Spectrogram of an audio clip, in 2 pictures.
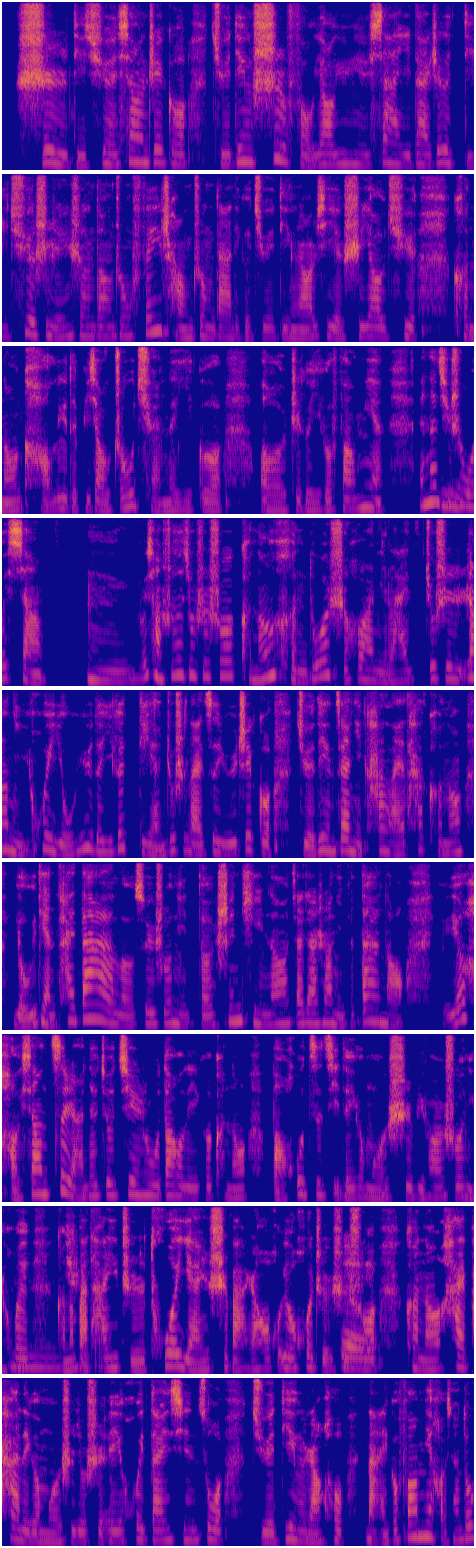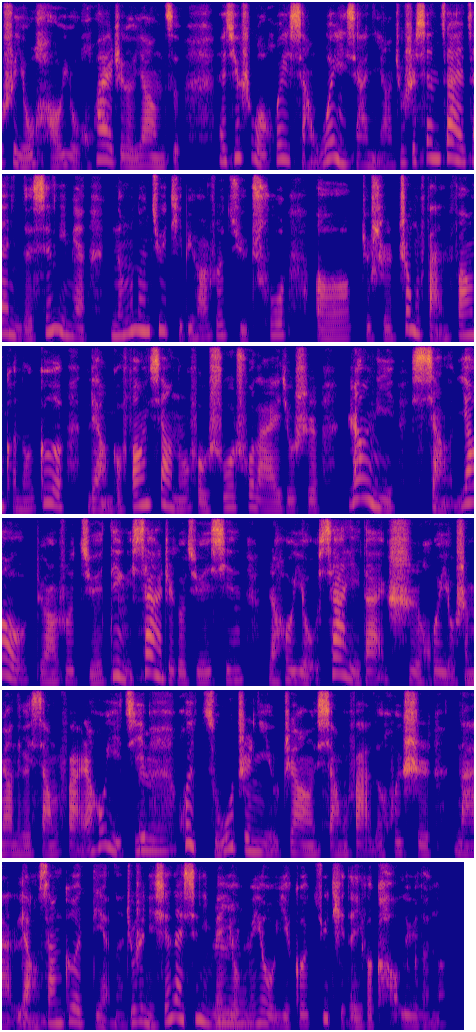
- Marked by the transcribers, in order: none
- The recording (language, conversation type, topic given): Chinese, advice, 当你面临重大决定却迟迟无法下定决心时，你通常会遇到什么情况？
